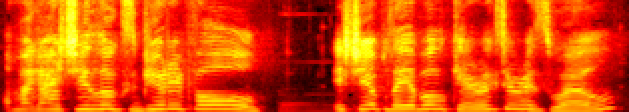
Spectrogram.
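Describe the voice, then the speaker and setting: A woman's voice: high voice, normal speed. A woman streamer giving casual, gushing, exclamatory reaction commentary. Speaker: VTuber streamer. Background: game trailer music.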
